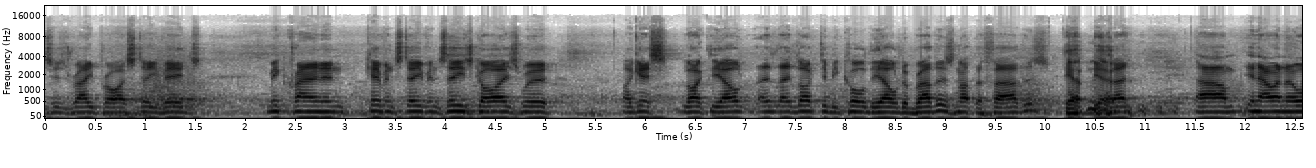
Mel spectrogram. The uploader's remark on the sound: live from Jacks Bar & Grill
